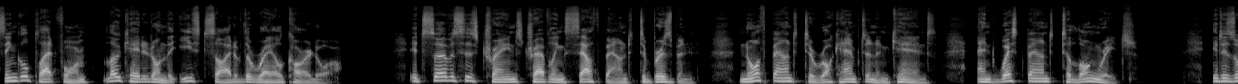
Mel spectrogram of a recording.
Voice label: Cooroy Railway Station, Station map audio description; TRAX; South East Queensland; Overview Address Elm Street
